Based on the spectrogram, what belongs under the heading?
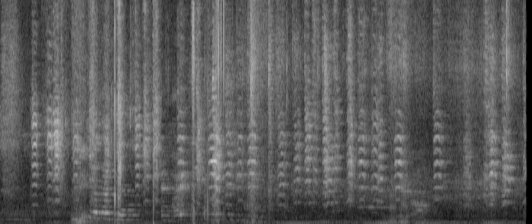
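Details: Zebra finches in a breeding aviary colony give a busy chorus of short, nasal, buzzy beeps, overlapping and repeated throughout, with wing flutters and faint music or voices behind.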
